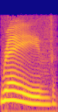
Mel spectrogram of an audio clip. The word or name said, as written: rave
